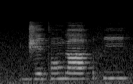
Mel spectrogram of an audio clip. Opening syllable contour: low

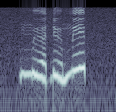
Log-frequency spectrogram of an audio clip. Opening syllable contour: low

